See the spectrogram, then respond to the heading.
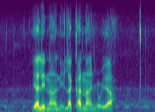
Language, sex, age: Tswana, male, 19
